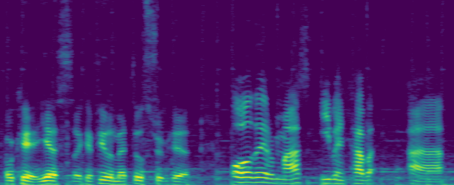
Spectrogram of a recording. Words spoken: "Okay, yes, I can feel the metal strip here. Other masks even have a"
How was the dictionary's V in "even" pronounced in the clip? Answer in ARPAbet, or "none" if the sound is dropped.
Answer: B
